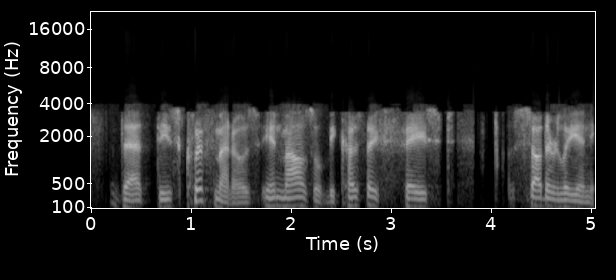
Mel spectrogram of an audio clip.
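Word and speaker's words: Mousehole: gardening we lived in a village called mausole it's spelled mouse hole we lived in Loveland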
